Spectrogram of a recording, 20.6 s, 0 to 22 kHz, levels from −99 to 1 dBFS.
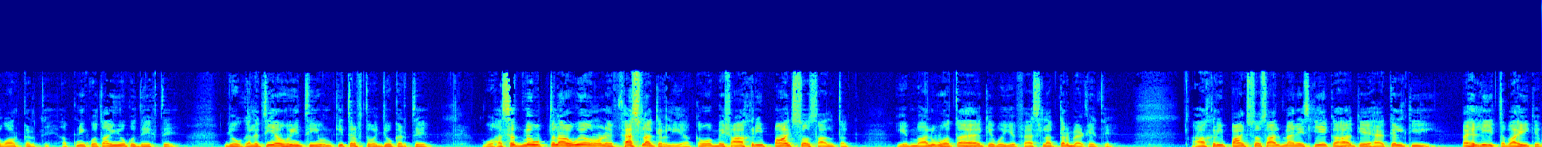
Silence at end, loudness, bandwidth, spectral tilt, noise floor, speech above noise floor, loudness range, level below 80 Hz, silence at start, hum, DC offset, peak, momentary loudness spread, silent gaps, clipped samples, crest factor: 0 s; -21 LUFS; 11.5 kHz; -7.5 dB/octave; -56 dBFS; 35 dB; 6 LU; -60 dBFS; 0 s; none; under 0.1%; -2 dBFS; 13 LU; none; under 0.1%; 18 dB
